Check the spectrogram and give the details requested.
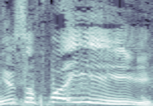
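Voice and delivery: put-on very high little-kid voice, funny mispronounced words. Speaker retelling what a small child said to him: imitating toddler mispronouncing funny. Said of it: "he couldn't say funny".

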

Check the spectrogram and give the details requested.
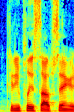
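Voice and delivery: put-on, really firm delivery. Retelling a coworker asking another to stop: imitating a really firm request. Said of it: "really firm".

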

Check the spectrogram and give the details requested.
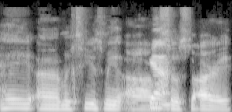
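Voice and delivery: slow, sheepish, over-polite millennial voice. Acting out complaining about a wrong plate: apologetic millennial voice. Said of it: "in a very millennial".

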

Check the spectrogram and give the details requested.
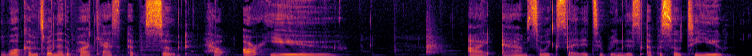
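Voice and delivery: deep-toned, hoarse voice. Welcoming listeners to the episode while struggling with a cold: deep-toned voice from a cold. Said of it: "I sound a little bit deep toned today".

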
